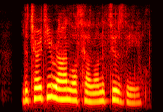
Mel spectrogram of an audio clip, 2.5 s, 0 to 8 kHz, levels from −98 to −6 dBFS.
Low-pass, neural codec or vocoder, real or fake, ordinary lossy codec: 7.2 kHz; codec, 16 kHz, 4.8 kbps, FACodec; fake; none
